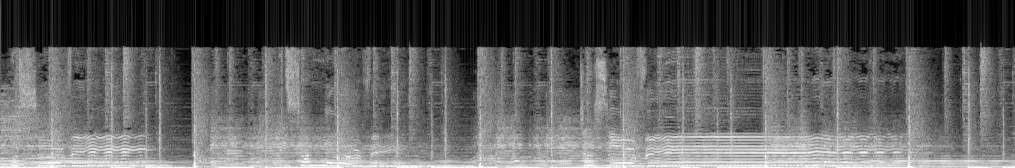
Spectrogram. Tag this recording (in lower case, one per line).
music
